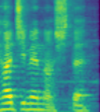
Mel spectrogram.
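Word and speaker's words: はじめまして: So when you first meet someone, and introduce yourself, you say hajimemashite.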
